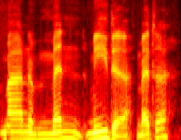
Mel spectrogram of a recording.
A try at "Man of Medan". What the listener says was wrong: Medan. There's an N at the end of that. Medan. Man of Medan.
